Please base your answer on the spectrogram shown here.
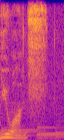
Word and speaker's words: nuance: 영어 발음은 nuance. 앞쪽에 강세가 붙고 뭔가 비슷한 듯 하면서 또 엄밀히는 다른, 찾아보면 그런 단어들이 꽤 있는 것 같아요.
